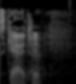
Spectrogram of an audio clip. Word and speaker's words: Skagit: I always say Skagit because it looks like that's how you should pronounce it. – No, you're correct. – Right, it's Skagit.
